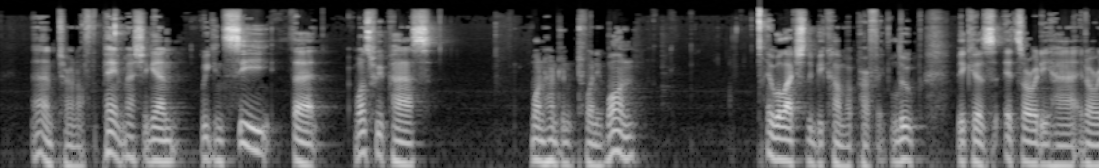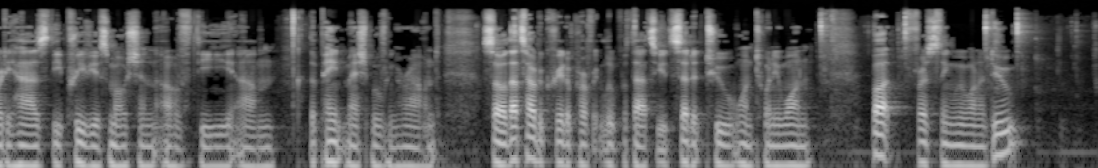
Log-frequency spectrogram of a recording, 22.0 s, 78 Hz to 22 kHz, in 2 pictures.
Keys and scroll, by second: 20.9 shift+z.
